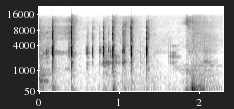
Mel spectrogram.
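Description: A quick run of light, sharp clicks, about eight in a second and a half, like typing, followed near the end by a duller knock.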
